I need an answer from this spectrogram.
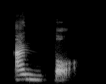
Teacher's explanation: perubahan ain sukun yang berada di tengah-tengah kata menjadi nun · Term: lahjah al-istinta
